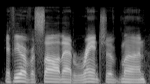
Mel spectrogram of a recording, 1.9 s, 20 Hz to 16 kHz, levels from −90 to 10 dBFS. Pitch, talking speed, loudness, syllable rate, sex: 120 Hz, 255 wpm, -17 LUFS, 5.2 syllables/s, male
